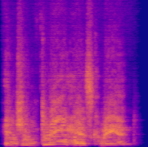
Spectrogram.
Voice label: Emergency Human Female Voice Fire Dispatch Engine Three Has Command; emergency effects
